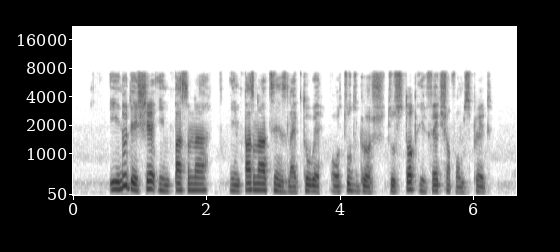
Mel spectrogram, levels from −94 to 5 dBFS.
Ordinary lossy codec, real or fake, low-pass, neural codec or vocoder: AAC, 64 kbps; fake; 7.2 kHz; codec, 16 kHz, 16 kbps, FunCodec, trained on Chinese and English, 50 frames a second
